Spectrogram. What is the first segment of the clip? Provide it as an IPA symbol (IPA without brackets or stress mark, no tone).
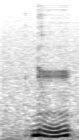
ɠ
